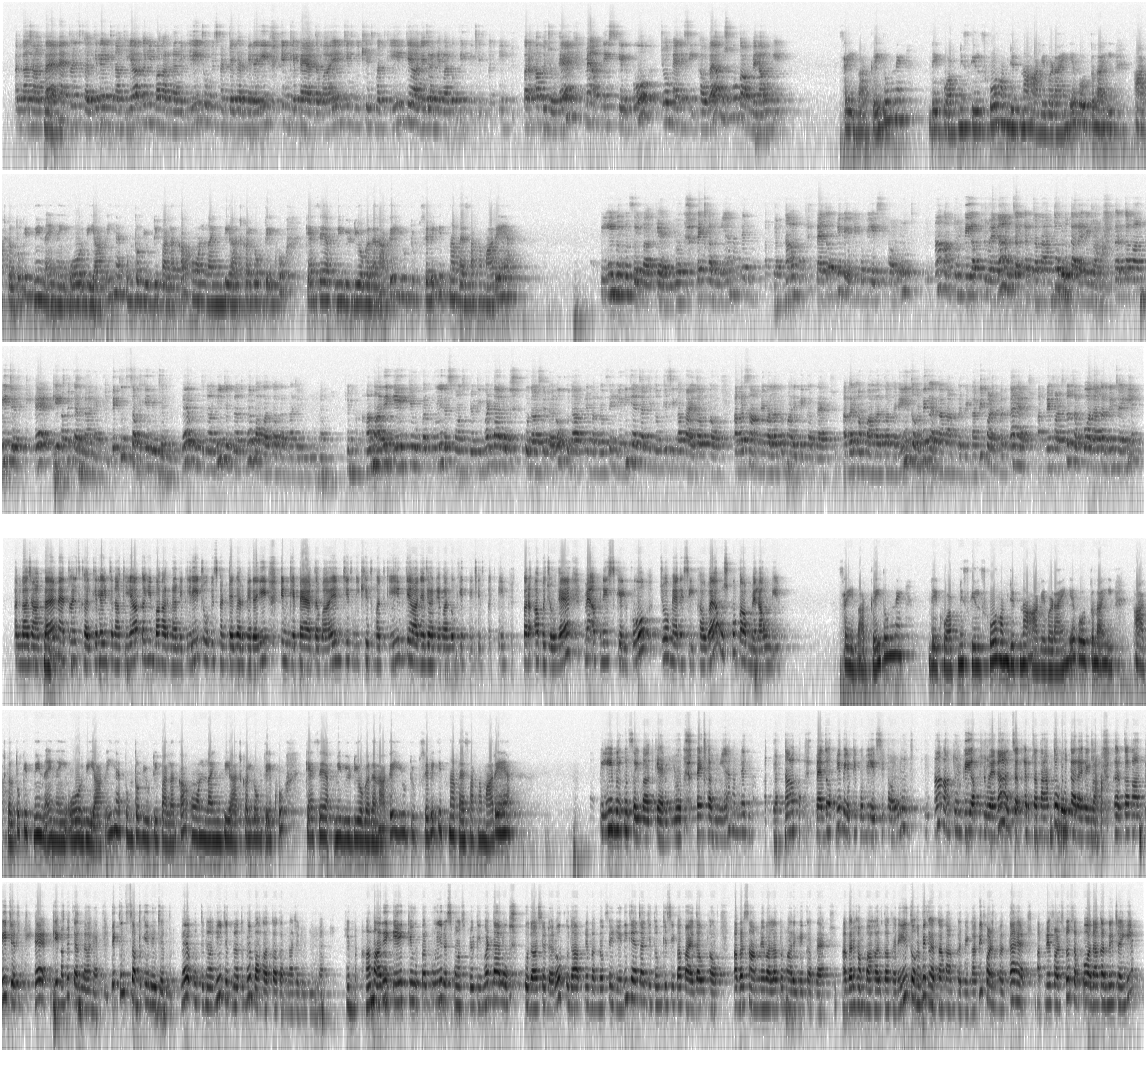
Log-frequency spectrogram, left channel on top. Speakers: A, on the right (about 80°); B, on the right (about 55°).
A: اللہ جانتا
B: صحیح
A: ہے میں تو اس گھر کے لیے اتنا کیا کہیں باہر نہ نکلی چوبیس گھنٹے گھر میں رہی ان کے پیر ان کی اتنی خدمت کی ان کے آنے جانے والوں کی اتنی خدمت پر اب جو ہے <unintelligible> میں اپنی اسکل کو جو میں نے سیکھا ہوا ہے اس کو کام میں لاؤں گی
B: صحی بات کہی تم نے دیکھو اپنی اسکلس کو ہم جتنا آگے بڑھائیں گے وہ اتنا ہی آج کل تو کتنی نئی نئی اور بھی آ گئی ہے تم تو بیوٹی پارلر کا آن لائن بھی آج کل لوگ دیکھو کیسے اپنی ویڈیو بگنا کے یوب <unintelligible> وب سے بھی کتنا پیسہ کما رہے ہیں <unintelligible>
A: پ ب <unintelligible> خ صحی بات کہہ رہی ہو <unintelligible> ک نہیں ہے ہم نے د میں تو <unintelligible> بیٹی کو بھی یہ سکھاؤں کہ ہاں تم بھی اب جو ہے نا گھر کا کام تو ہوتا رہے گا گھر کا کام بھی ضروری ہے کہ ہمیں کرنا ہے لیکن سب کے لیے ضروری اتنا ہی جتنا تمہیں باہر کا کرنا ضروری ہے کہ ہمارے ایک کے اوپر کوئی رسپانسبلٹی مت ڈالو <unintelligible> خدا سے ڈرو خدا اپنے بندوں سے یہ نہیں کہتا کہ تم کسی کا فائدہ اٹھاؤ اگر سامنے والا تمہارے لیے کر رہا ہے اگر ہم باہر کا کریں تو ہمیں گھر کا کام کرنے کا بھی فرض بنتا ہے اپنے فرض تو سب کو ادا کرنے چاہیے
